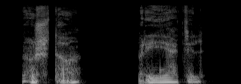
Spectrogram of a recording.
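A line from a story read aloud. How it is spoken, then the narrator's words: Muffled question. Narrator (Russian): глухо спросил Шмидт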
